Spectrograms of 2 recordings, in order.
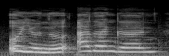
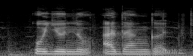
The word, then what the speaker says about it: Oyono Ada Ngone: l'histoire aujourd'hui ce créneau oyono à dongo et oui faites attention à la prononciation parce que le nom ne se prononce pas de la même manière qu'il s'écrit et oui et oui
